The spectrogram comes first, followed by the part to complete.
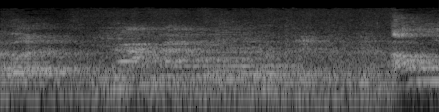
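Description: A person's drawn-out voice: a long held vocal sound, amplified in a large hall.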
